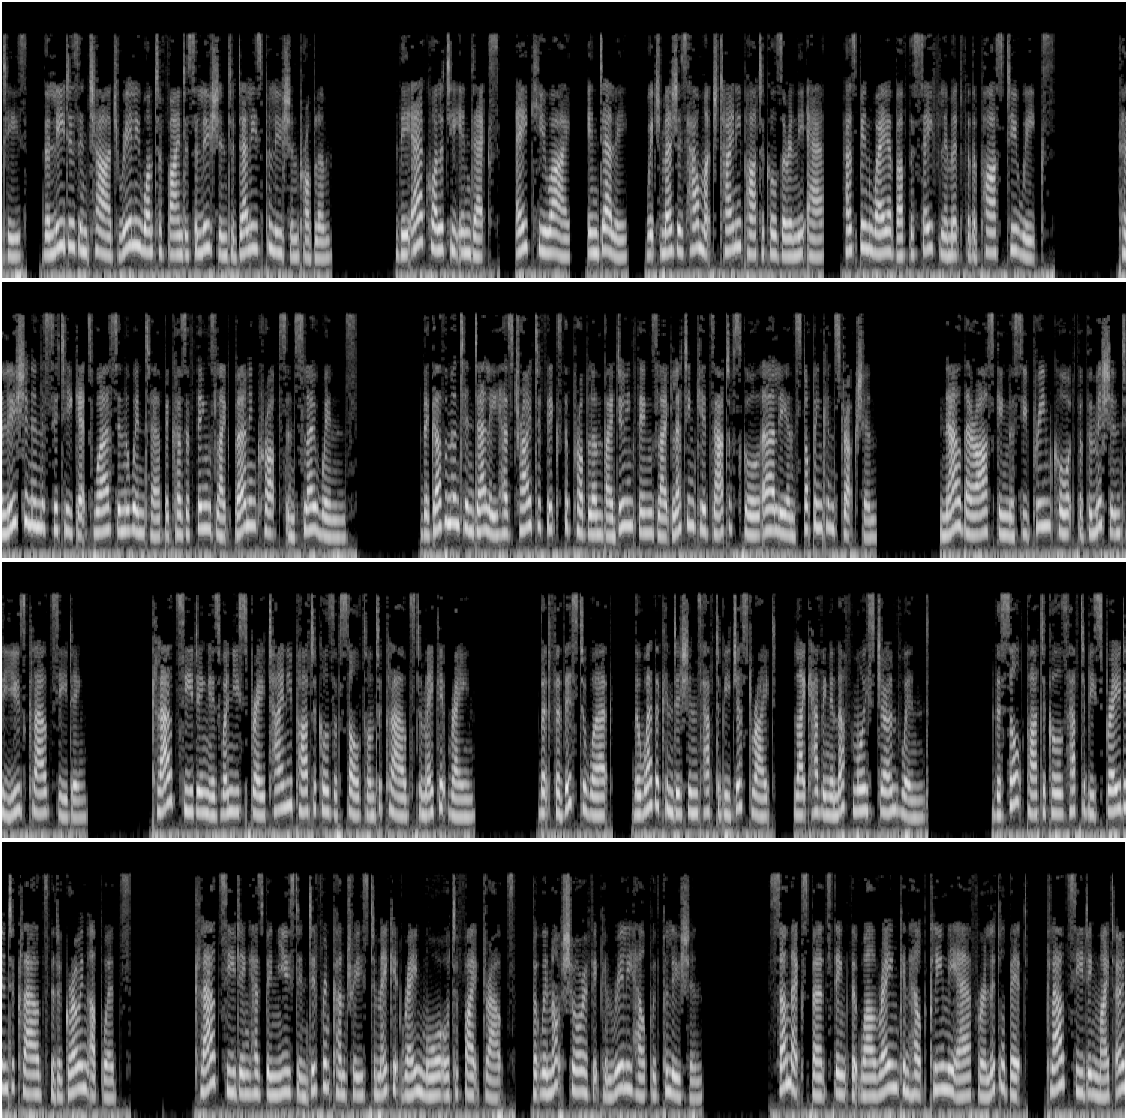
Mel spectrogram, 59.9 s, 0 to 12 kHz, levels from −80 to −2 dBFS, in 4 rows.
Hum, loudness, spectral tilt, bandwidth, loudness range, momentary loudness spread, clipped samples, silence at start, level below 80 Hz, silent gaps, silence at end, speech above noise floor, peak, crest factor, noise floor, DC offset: none; -20 LUFS; -5 dB/octave; 8.8 kHz; 3 LU; 7 LU; under 0.1%; 0 s; -42 dBFS; 5.09-5.14 s, 14.73-14.78 s, 47.38-47.42 s; 0 s; 51 dB; -4 dBFS; 16 dB; -70 dBFS; 0.4%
